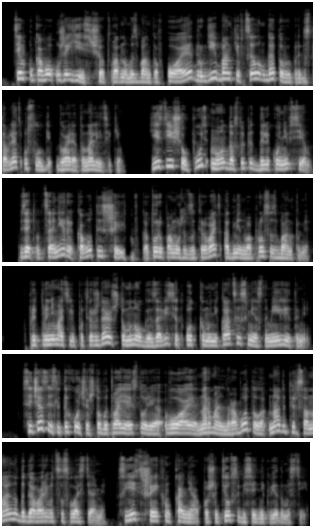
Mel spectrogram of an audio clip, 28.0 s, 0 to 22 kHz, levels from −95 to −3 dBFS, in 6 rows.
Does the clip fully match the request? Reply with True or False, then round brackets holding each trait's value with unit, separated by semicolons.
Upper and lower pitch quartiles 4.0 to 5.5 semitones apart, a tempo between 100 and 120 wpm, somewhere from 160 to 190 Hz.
False (5.0 semitones; 160 wpm; 185 Hz)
